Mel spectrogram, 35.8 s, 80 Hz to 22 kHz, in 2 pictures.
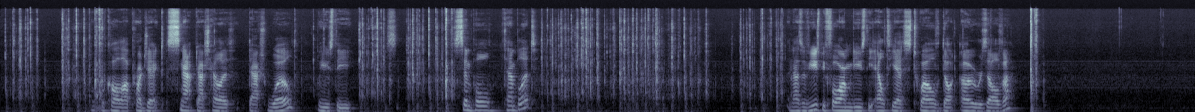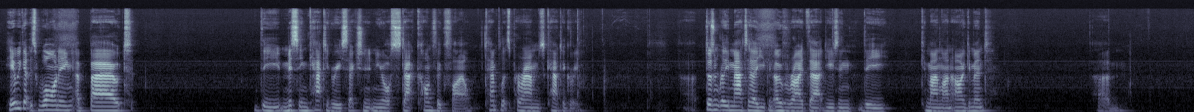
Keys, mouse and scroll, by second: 0.0-1.8 typing, 4.8-12.1 typing, 15.4 Return, 26.5 click, 30.4-32.2 drag.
